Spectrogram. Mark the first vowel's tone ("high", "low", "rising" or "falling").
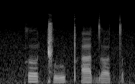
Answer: high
